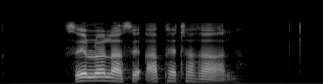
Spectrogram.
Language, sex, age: Northern Sotho, male, 20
